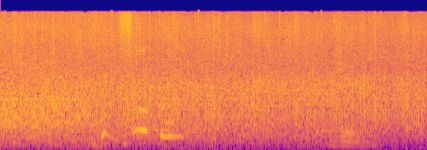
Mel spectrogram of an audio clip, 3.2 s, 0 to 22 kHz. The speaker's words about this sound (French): 16 millions de spectateurs dans le monde entier, un Oscar du meilleur acteur, je crois que rien que pour ça, bah, on peut vous applaudir.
